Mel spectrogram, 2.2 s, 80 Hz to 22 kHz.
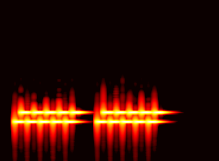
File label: Ring ring; Nokia; 6500 slide; Ringtones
